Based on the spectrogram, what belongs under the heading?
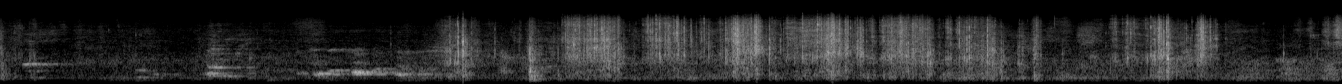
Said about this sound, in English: Sometimes it's a wonder I haven't torn some of these sheets already.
